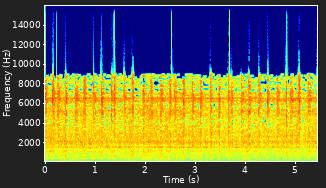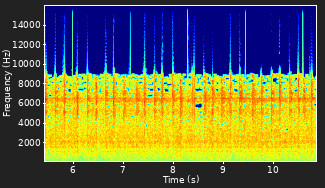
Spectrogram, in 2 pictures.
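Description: Steady hubbub of a large crowd echoing in a big church, with a fast, even clicking running through it.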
